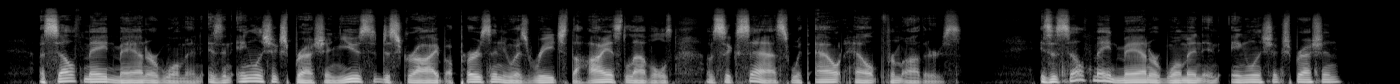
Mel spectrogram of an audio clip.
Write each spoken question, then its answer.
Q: Is a self-made man or woman an English expression?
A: Yes, a self-made man or woman is an English expression.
